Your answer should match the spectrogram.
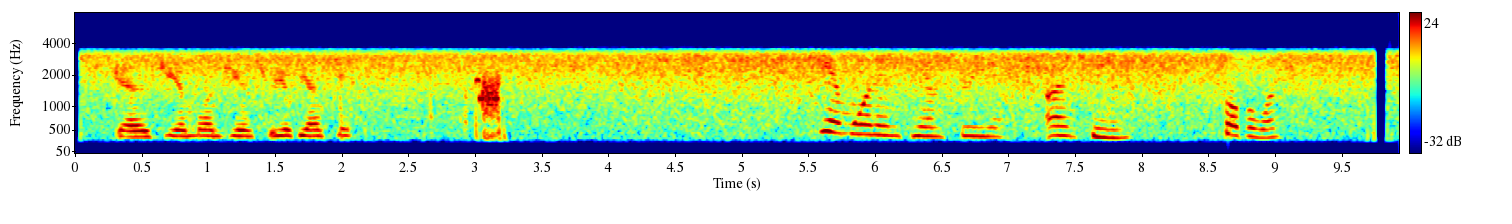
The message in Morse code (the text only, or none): none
